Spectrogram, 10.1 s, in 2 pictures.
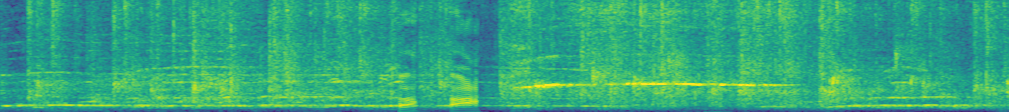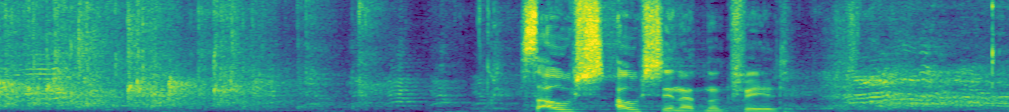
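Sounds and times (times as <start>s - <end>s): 
audience applause: 0.0s - 7.2s
laughter: 1.8s - 2.7s, 6.2s - 7.7s, 9.0s - 10.0s
speech: 2.0s - 2.8s, 7.7s - 9.4s.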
